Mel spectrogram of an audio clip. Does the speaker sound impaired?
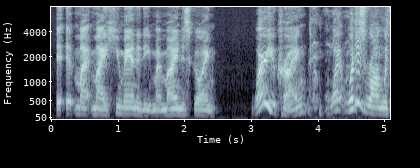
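No.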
